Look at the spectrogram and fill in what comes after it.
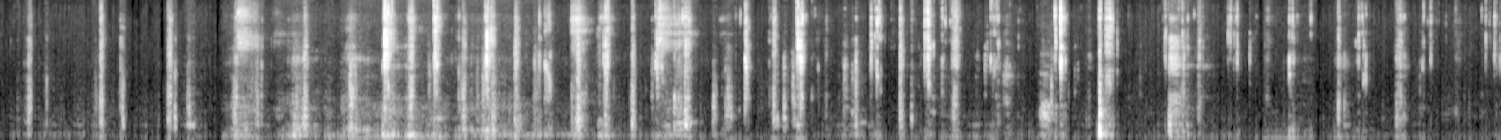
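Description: Close-miked chewing of a mouthful of soft food, with irregular wet smacks and clicks of the mouth. The clicks come thickest in the first half, and there is one louder sharp click about eleven seconds in.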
